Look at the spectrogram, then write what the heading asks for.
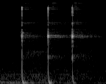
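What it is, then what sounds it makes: Thick-walled brass tube. A 17 gauge, 1.5 inch thick-walled raw brass plumbing tailpiece tube, used for hybrid 37mm shells, is tapped three times with a ring. Each tap gives a short, bright metallic tick centered around 3.7 kHz that dies away almost instantly.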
